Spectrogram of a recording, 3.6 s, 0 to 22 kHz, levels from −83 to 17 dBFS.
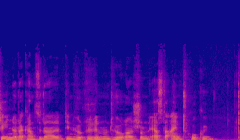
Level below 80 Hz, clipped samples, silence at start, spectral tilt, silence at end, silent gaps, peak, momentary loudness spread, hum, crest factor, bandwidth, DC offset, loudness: -50 dBFS; under 0.1%; 0 s; -5.5 dB/octave; 0 s; none; -10 dBFS; 6 LU; none; 16 dB; 13.5 kHz; under 0.1%; -25 LUFS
